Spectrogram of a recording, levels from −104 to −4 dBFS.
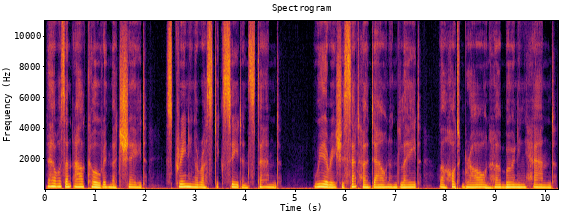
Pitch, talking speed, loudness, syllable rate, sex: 155 Hz, 160 wpm, -19 LUFS, 4.0 syllables/s, female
